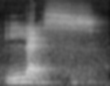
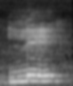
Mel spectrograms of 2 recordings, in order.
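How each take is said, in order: First: The final S is sounded. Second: The final S is silent. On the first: The speaker calls it wrong. "You cannot say less" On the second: The speaker calls it right. "of E and S is pronounced E"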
